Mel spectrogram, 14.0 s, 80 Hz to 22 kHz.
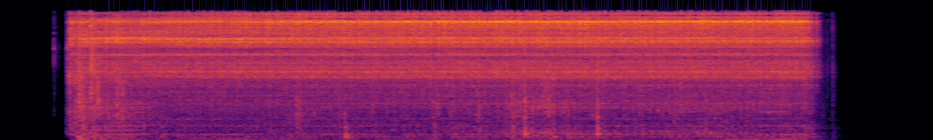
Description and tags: Electronic Gate Open 03
start, motor, machine, engine, gate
